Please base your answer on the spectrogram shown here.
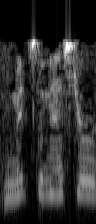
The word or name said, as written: midsemester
